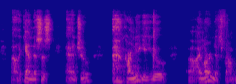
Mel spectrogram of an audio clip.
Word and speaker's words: Carnegie: is D I mean Andrew carnegi I'm going to pronounce it the way they did back then some of them say Carnegie you know if people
